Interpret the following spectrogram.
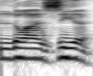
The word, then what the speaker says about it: loisirs: O với Y là oa, les loisirs, ký tự S cuối không có đọc.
